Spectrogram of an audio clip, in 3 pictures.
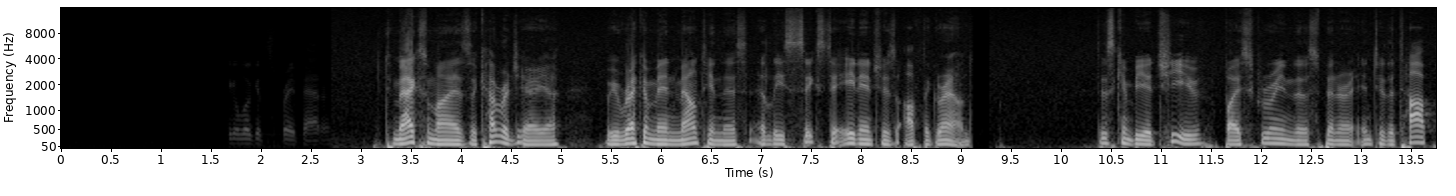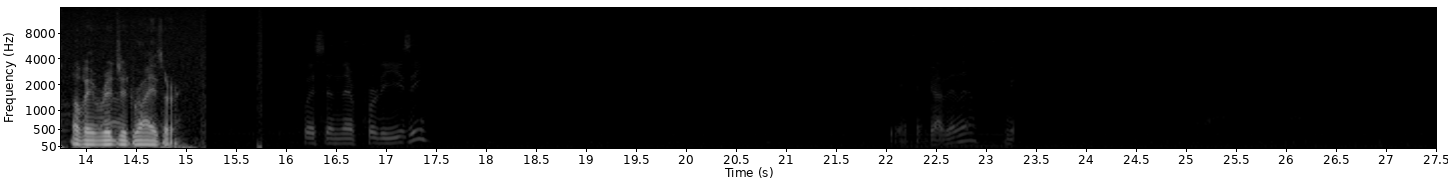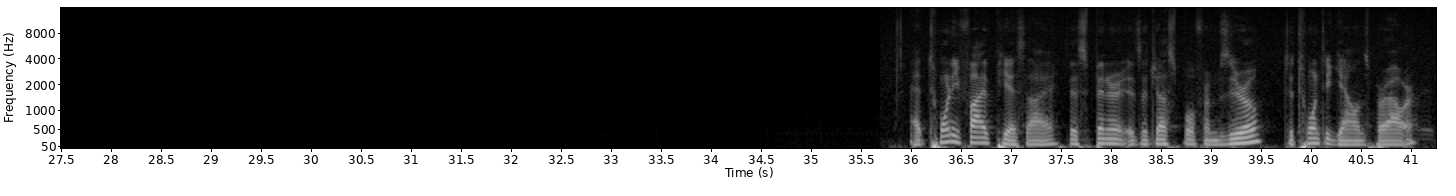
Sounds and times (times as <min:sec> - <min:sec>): Speech: 0:01.7 - 0:09.2, 0:10.4 - 0:15.0, 0:16.2 - 0:17.4, 0:22.0 - 0:22.9, 0:35.9 - 0:41.2.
